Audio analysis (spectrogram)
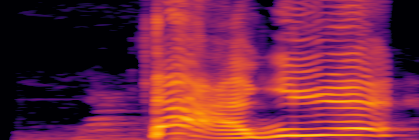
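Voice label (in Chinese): "da4yue1", Mandarin Chinese, female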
